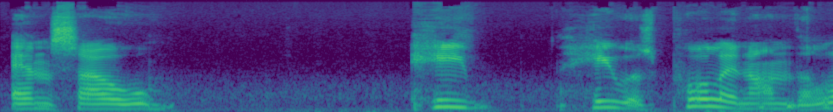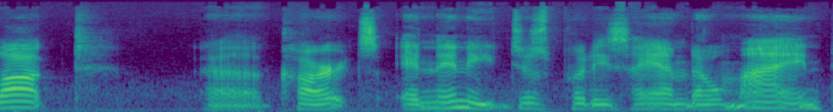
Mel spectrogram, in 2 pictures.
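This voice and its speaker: Gravelly Southern woman vlogger. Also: lowish voice, takes it slowly, darkish tone. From Mississippi and Indiana. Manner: rambling, restarts often, chatty. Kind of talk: casual storytelling to camera. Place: outdoors, storm coming.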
